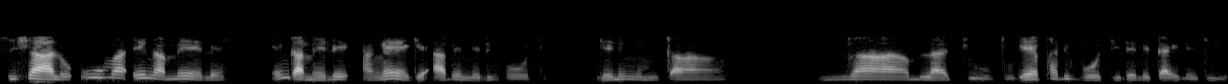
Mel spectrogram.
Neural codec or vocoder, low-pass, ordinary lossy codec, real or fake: none; 3.6 kHz; none; real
